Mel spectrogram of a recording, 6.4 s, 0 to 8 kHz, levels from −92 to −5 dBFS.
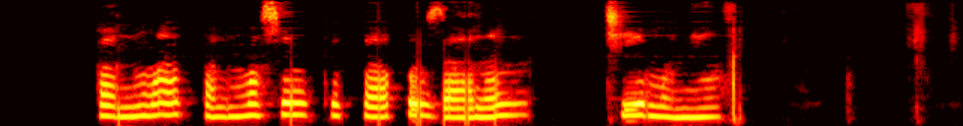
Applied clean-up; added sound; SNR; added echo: neural mask model DeepFilterNet 3.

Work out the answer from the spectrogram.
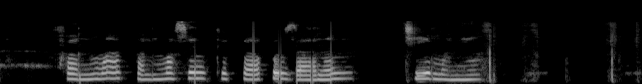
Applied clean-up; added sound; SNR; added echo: none; none; none; none.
